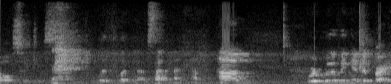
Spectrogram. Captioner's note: trustee laughs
